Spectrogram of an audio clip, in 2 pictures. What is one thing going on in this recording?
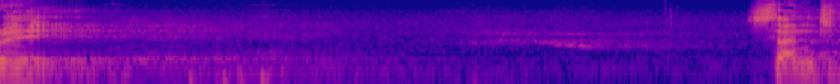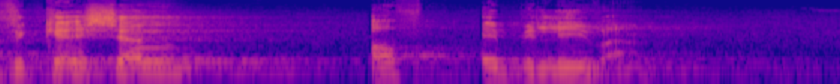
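A middle-aged man speaks into a microphone over a loudspeaker, in an echoing hall.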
